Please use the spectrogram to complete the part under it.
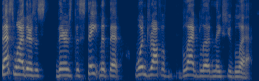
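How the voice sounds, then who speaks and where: A woman's voice: mid-range voice, a bit bright. A woman giving a lecture as a guest speaker, earnest, with her voice cracking from overuse. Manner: earnest, reads quotes aloud, frequent restarts. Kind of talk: lecture presentation.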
